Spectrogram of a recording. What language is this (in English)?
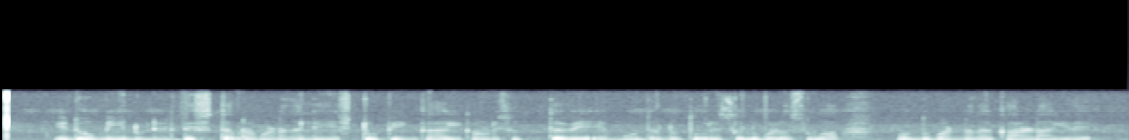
Kannada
